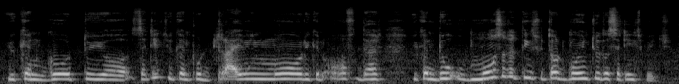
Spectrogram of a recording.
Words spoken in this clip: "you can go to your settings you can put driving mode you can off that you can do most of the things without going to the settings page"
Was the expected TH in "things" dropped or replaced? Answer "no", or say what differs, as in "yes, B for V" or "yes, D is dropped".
yes, T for TH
